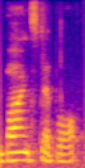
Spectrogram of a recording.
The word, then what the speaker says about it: Barnstaple: My wife and I traveled to England in 2019 to attend the first Restoration of All Things conference in Barnstaple, England, which I did pronounce correctly.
